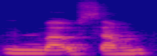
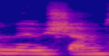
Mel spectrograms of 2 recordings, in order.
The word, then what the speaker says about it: Moosham: It's not spelled like it sounds. It's Mosum, not Moosham. So if you have the subtitles up, which I did because I need subtitles these days, I'm too old to not have them on. It's spelled like Moosham, but it's Mosum.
